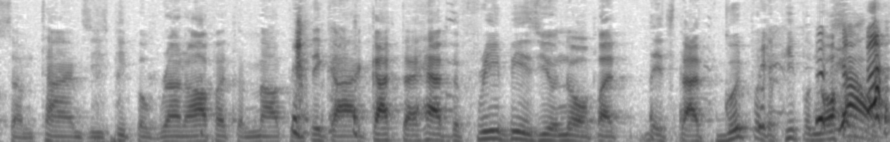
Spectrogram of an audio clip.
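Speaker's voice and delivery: put-on Jamaican accent, very loud. Asked by the host for an impression, speaker answers in a Jamaican accent impression. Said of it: "A little bit Jamaican?".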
